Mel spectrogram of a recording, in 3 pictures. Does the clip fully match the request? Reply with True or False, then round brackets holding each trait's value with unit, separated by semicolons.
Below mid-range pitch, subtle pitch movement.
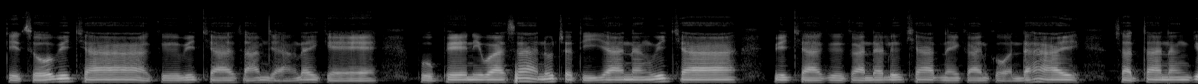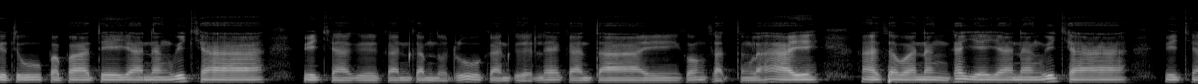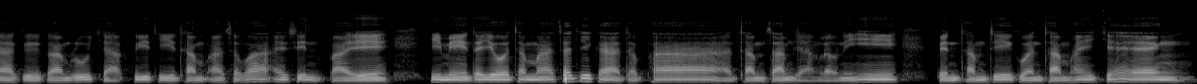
True (110 Hz; 2.0 semitones)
